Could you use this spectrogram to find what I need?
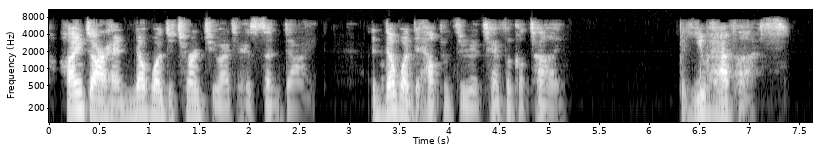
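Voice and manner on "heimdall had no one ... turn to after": plain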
